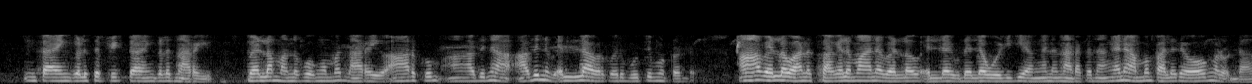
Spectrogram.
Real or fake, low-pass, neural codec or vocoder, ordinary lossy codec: real; 7.2 kHz; none; AAC, 16 kbps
